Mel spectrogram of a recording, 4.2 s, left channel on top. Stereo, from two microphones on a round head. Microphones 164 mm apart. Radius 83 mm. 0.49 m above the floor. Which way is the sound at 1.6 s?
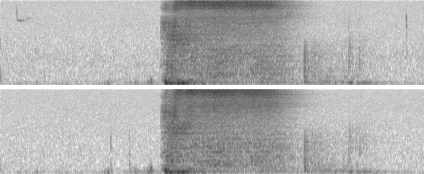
10° left (ahead or behind).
